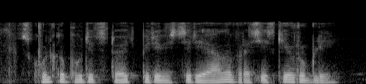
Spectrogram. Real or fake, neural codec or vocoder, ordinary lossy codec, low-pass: real; none; AAC, 32 kbps; 7.2 kHz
